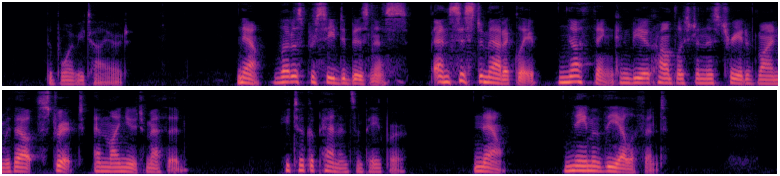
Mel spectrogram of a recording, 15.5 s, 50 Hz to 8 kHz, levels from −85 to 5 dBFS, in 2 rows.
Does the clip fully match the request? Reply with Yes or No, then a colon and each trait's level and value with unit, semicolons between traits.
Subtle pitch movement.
No: average, 3.7 semitones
